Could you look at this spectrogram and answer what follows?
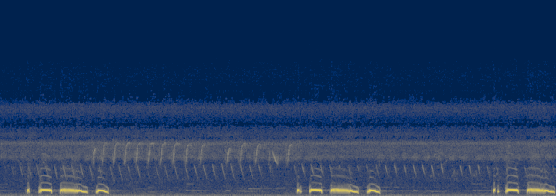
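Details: Repeated cooing phrases of a spotted dove, as played to lure the species. Three phrases come at roughly four-second intervals, each of short and long low coos ending in a falling note. Rapid high chirps of other birds between.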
